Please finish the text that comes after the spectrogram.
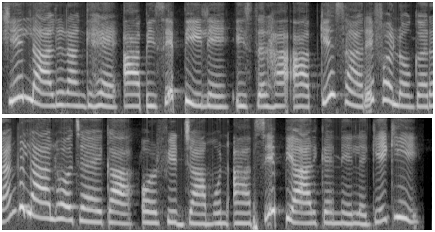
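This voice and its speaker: A woman's voice: sits high, expressive, slow pace, hardly any pauses, no echo, exaggerated voice. A woman voicing an eager, caring little female bird in a children's cartoon story. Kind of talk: cartoon storybook character acting.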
